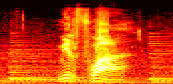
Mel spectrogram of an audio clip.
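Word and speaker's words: mille-feuille: How do you pronounce that? Millefoy.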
